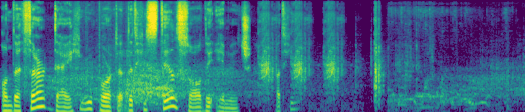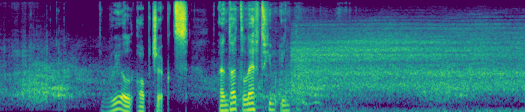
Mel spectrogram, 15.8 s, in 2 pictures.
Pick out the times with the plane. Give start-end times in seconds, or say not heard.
12.2-15.7.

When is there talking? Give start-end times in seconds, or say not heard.
0.0-4.5, 9.4-12.4.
